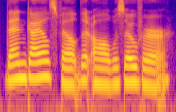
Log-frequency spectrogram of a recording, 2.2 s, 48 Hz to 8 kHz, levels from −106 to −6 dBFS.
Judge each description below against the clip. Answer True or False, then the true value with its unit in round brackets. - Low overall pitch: False (195 Hz)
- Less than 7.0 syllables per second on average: True (4.4 syllables/s)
